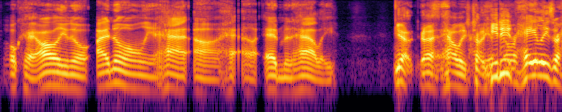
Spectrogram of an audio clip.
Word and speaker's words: Halley: Is it Halley? Yeah, Okay. Haley is Bill Haley in the comics. Whoa! We gotta rock. I'm on the rock tonight. We gotta rock. That messed with the proper pronunciation of Edmund Halley for decades.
